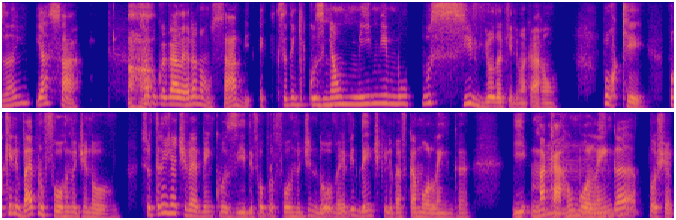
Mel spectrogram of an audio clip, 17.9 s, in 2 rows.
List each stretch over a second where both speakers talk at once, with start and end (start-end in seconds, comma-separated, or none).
16.2-17.4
